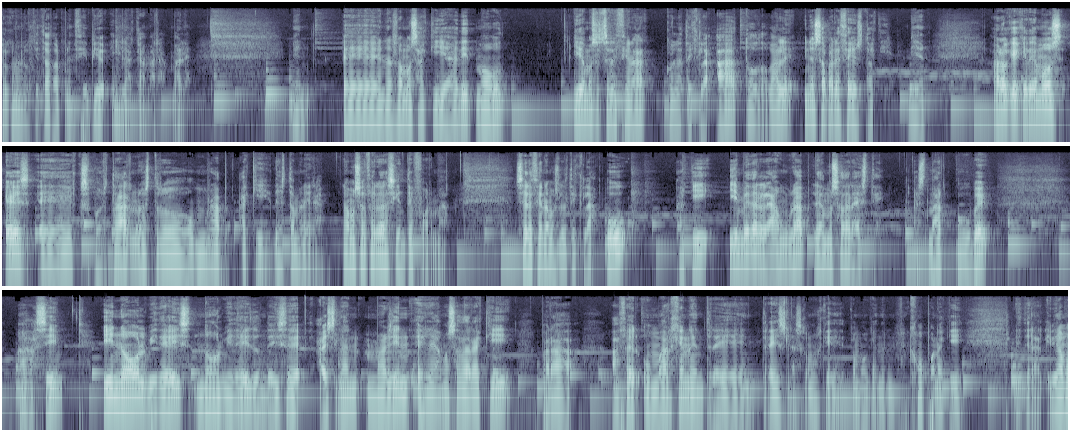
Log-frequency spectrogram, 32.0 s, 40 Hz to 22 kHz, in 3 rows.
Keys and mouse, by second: 2.1 right click, 4.0 click, 6.8 a, 7.7 middle click, 8.9 middle click, 17.0 u, 21.2 click, 26.3 click.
